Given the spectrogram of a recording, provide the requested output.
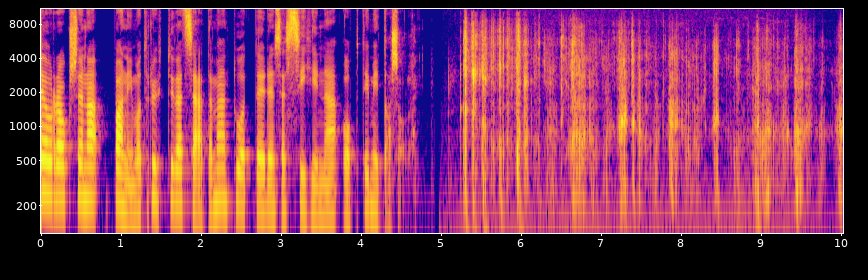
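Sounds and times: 
speech: 0.0s - 5.4s
person chewing crunchy food: 5.0s - 10.0s.

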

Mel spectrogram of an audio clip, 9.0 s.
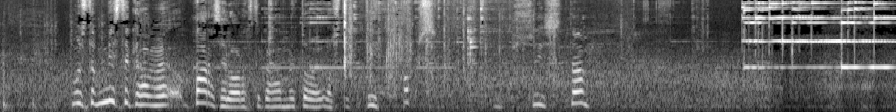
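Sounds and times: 
speech: 0.7s - 4.6s, 5.3s - 6.0s
small bell being rung: 2.4s - 5.2s, 6.6s - 8.9s.

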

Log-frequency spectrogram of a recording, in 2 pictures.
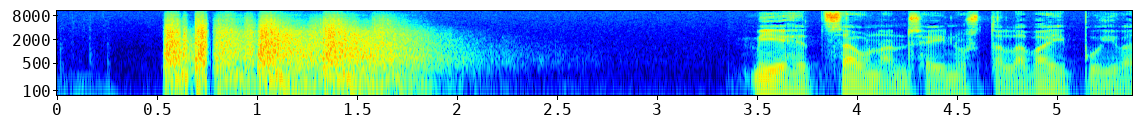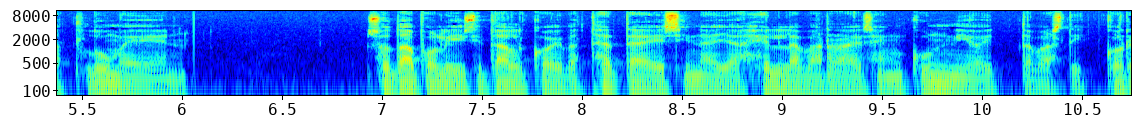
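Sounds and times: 
firing squad rifle volley: 0.5s - 2.4s
speech: 3.5s - 6.1s, 6.9s - 10.7s.

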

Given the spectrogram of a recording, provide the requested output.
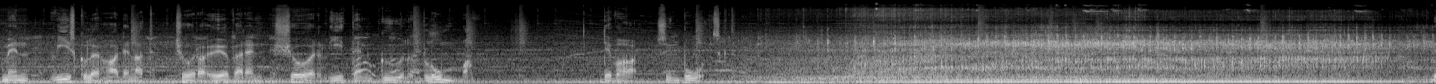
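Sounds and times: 
speech: 0.0s - 4.8s, 6.0s - 7.4s
World War II tank engine roaring: 0.0s - 14.3s.

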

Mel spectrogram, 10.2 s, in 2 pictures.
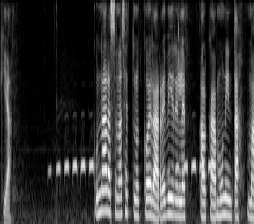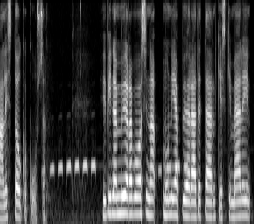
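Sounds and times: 
speech: 0.0s - 0.4s, 1.9s - 6.1s, 7.1s - 10.1s
Tengmalm's owl giving hollow whistled hoots: 1.0s - 2.0s, 3.6s - 4.3s, 6.0s - 7.1s.

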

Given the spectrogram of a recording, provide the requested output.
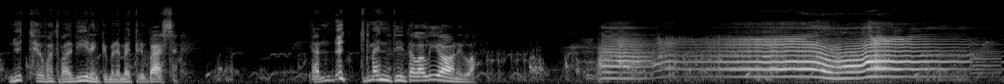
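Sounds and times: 
speech: 0.1s - 2.0s, 3.1s - 4.9s, 6.0s - 6.5s
person screaming: 5.8s - 10.0s.

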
